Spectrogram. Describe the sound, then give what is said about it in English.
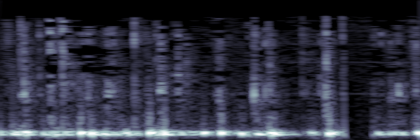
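Rapid, irregular clicking of keys on a computer keyboard, steady, over a constant low hum, with a brief pause before the typing resumes, as Paul Watson types and posts information at InfoWars.com. “And you can hear Paul Watson there typing in the background.”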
